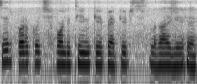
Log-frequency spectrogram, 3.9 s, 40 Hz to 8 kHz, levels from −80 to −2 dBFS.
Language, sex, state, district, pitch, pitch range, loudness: Hindi, male, Himachal Pradesh, Shimla, 140 Hz, 135-145 Hz, -16 LUFS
